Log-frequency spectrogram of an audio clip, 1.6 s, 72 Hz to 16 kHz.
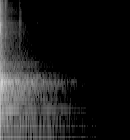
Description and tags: Recordings of different percussive sounds from abandoned small wave power plant. Tascam DR-100.
ambient, drum, field-recording, fx, hit, industrial, metal, percussion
